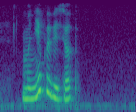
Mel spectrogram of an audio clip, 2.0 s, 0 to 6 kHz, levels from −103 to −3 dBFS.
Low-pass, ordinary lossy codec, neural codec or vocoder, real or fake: 5.4 kHz; none; none; real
